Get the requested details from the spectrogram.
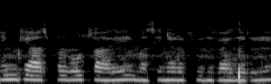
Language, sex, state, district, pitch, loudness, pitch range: Hindi, female, Chhattisgarh, Bilaspur, 200 Hz, -27 LUFS, 190-210 Hz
